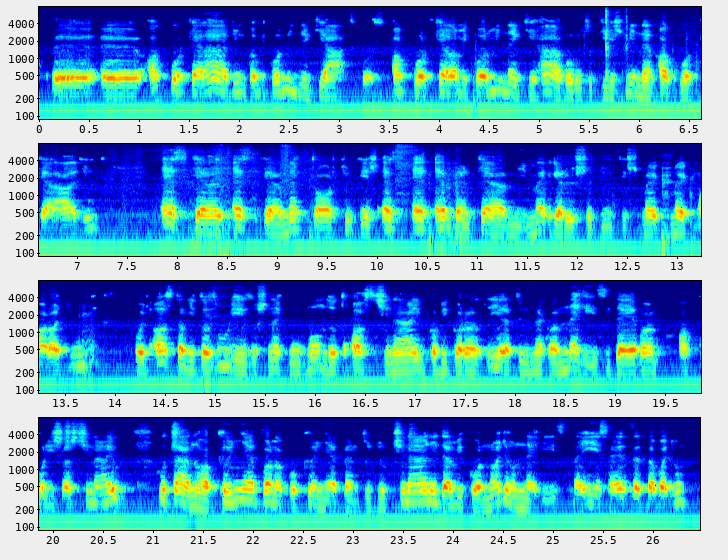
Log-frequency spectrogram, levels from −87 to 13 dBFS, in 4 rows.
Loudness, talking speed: -23 LUFS, 155 wpm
